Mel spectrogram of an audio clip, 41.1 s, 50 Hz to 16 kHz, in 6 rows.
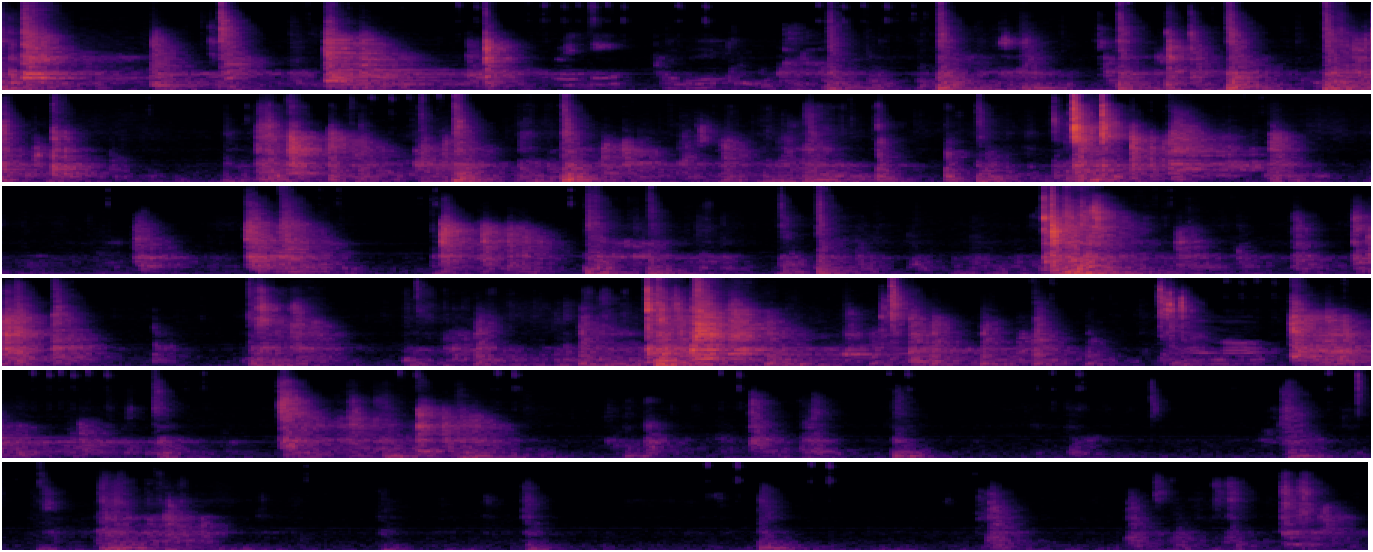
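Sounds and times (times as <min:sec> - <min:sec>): table football knocks and bangs: 0:00.0 - 0:02.7, 0:04.2 - 0:07.4, 0:23.5 - 0:26.0.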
